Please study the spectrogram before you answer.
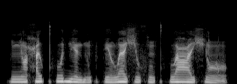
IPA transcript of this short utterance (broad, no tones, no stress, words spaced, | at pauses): ɲɔ̃ħi kʷʰi bʲɐ̃ bʲɔ̃kʷpʲɔ̃wɛçi xʷɐ̃kʷʰɐ ʕiçɔ̃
